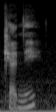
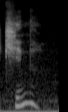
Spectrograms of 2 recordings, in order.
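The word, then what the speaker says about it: 金: La prononciation kun est kané ou okané. Et à ce moment-là, le kanji signifie argent ou monnaie. La prononciation on est kin.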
